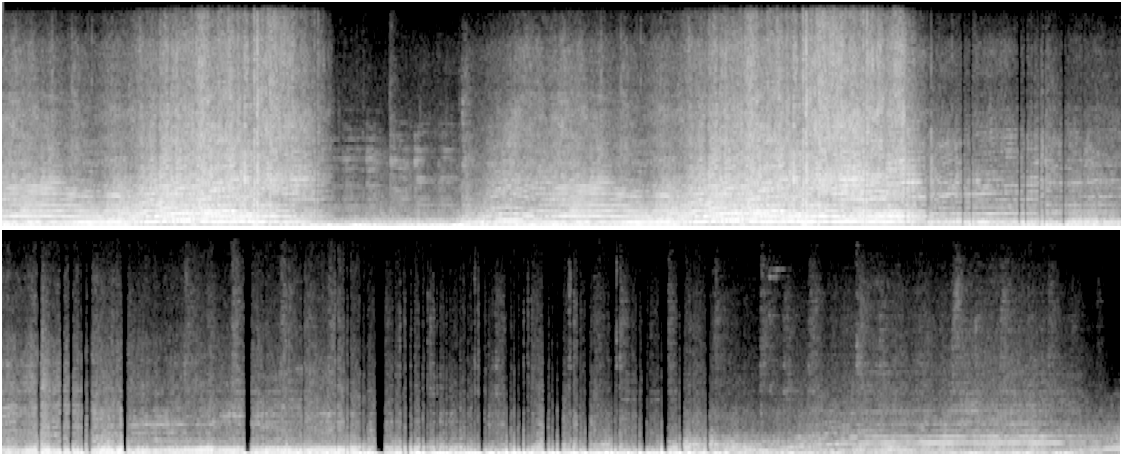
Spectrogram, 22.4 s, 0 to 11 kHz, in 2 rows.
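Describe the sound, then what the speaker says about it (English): Suzuki GSX-R1000 and Hayabusa sport motorcycles race at speed, with two loud rising engine passes sweeping by up close, followed by quieter, more distant engine drone and sharp clicks. "The next duel is between Cesar Camacho on his other Suzuki GSX-R1000, marked with number 308"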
